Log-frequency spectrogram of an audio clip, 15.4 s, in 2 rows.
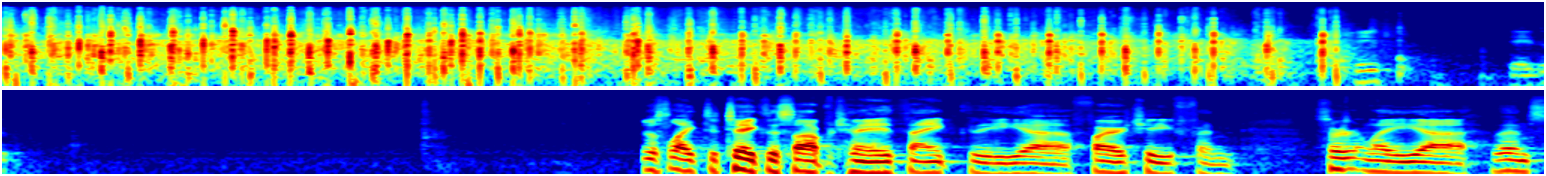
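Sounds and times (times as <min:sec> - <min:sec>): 
round of applause: 0:00.0 - 0:07.0
speech: 0:10.9 - 0:15.4.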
